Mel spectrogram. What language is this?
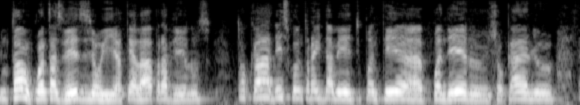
Portuguese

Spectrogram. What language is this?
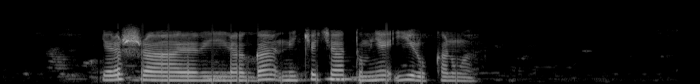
Kinyarwanda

